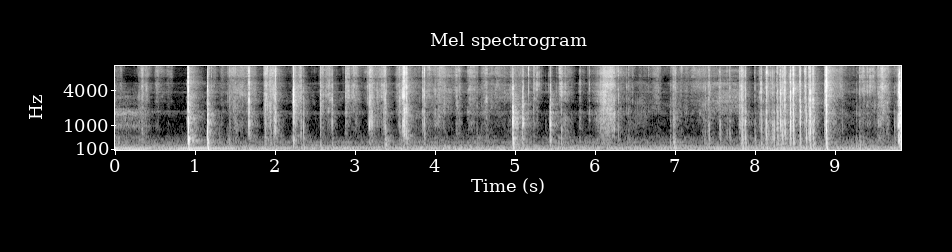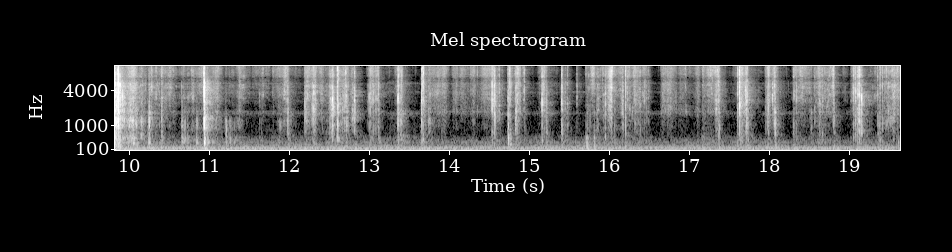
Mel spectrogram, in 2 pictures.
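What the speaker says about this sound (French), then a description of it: "Alors je vais juste prendre quelques cartes de celui-là." Playing cards shuffled and drawn from a deck in a quiet room, with soft rapid riffling and short flicks and taps spread across the whole stretch, faint and close.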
